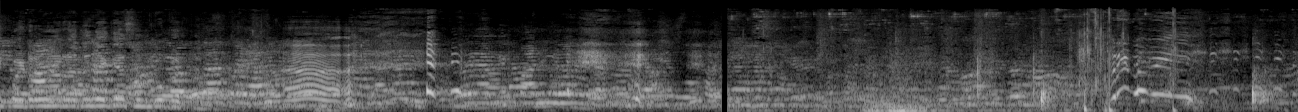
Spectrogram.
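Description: A group of women sing together nearby.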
